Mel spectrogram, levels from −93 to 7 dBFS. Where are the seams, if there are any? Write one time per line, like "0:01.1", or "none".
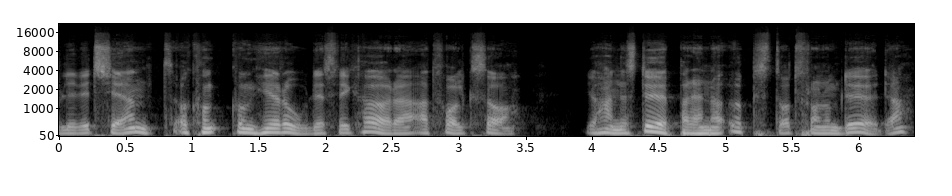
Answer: none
